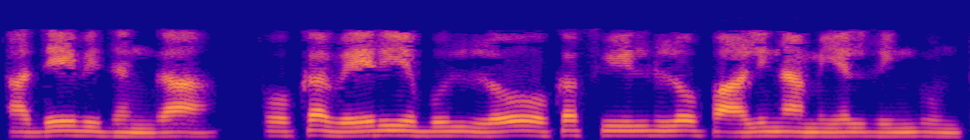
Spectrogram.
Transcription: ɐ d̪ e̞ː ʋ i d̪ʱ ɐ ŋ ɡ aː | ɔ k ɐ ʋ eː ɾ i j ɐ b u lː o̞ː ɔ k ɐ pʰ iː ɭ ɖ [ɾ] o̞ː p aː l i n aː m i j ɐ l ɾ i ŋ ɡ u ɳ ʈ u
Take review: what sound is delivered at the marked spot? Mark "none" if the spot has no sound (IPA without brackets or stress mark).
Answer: l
